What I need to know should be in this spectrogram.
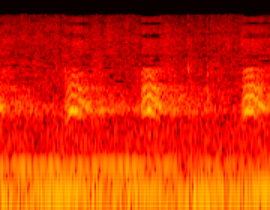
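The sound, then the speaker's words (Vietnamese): Black crows cawing from high tree branches at night: three harsh, evenly spaced caws over a low, steady hum. “mấy con quạ đen thình lình vỗ cánh bay vút, kêu lên những tiếng thê thiết”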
